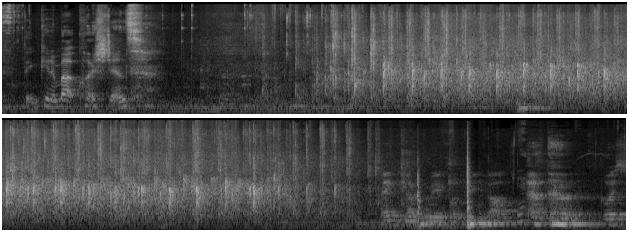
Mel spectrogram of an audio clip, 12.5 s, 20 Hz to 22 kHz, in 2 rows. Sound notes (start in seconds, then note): 2.8 audience applauds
